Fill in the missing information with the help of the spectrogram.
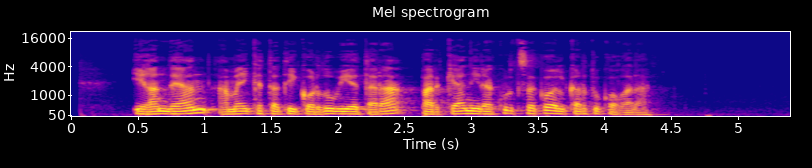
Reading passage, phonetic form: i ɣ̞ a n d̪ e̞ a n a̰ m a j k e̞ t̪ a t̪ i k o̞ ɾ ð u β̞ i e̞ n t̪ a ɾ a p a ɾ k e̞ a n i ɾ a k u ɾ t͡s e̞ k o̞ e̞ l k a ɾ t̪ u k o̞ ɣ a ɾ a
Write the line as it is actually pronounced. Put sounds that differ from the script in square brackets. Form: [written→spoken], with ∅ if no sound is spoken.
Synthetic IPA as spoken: i ɣ̞ a n d̪ e̞ a n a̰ m a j k e̞ t̪ a t̪ i k o̞ ɾ ð u β̞ i e̞ [n→∅] t̪ a ɾ a p a ɾ k e̞ a n i ɾ a k u ɾ t͡s e̞ k o̞ e̞ l k a ɾ t̪ u k o̞ ɣ a ɾ a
